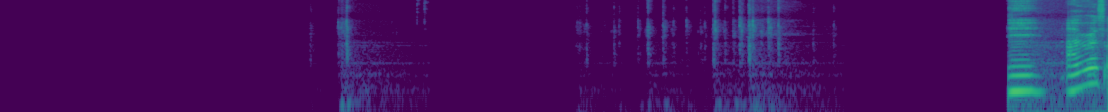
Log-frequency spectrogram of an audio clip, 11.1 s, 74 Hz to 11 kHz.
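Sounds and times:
typing on computer keyboard: 0:03.1 - 0:03.6, 0:05.8 - 0:08.4.

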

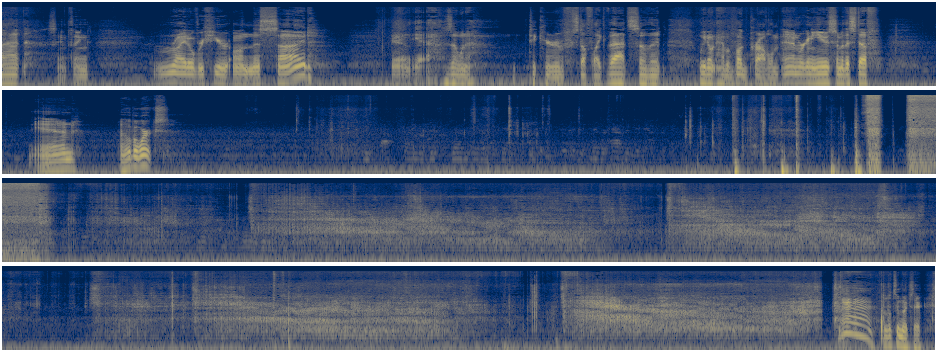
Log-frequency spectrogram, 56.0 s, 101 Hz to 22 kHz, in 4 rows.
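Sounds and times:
spray foam hissing: 0:27.0 - 0:28.8, 0:31.8 - 0:42.0
can scraping and rubbing on wall: 0:29.4 - 0:49.6.

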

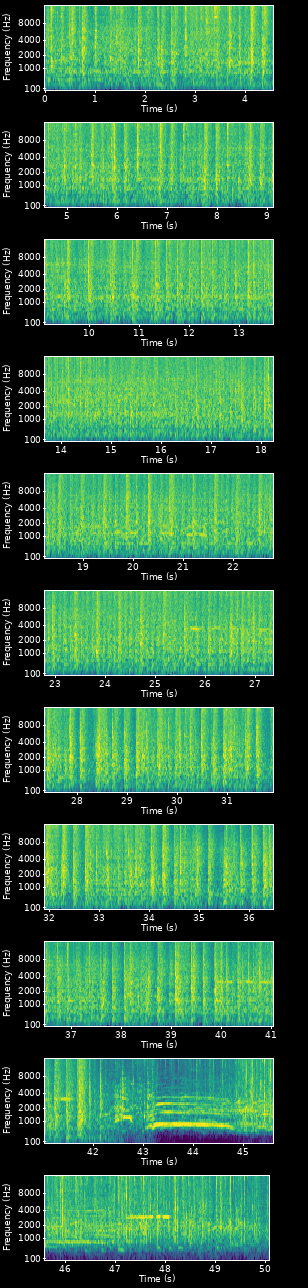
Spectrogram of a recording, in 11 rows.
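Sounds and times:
street percussion band drumming: 0:00.0 - 0:50.0.

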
